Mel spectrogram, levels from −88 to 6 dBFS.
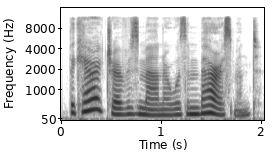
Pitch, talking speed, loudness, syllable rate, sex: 215 Hz, 205 wpm, -16 LUFS, 7.1 syllables/s, female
